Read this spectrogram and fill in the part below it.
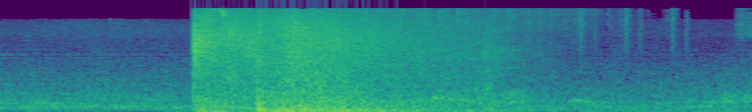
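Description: A loud magical whoosh and crash bursts out and slowly fades.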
